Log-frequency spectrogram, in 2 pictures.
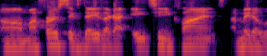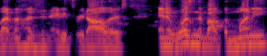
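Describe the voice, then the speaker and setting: Somewhat breathy, a man talks very fast at medium pitch with fairly even intonation. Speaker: multi-level marketing team leader. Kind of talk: motivational talk on a team call.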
